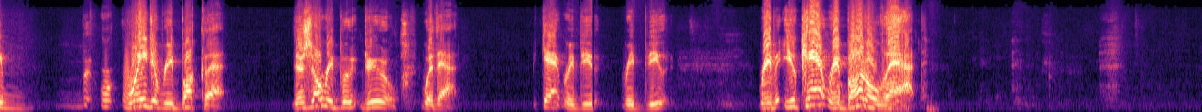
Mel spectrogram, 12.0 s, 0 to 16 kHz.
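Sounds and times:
man's voice: 7.6 - 9.4.

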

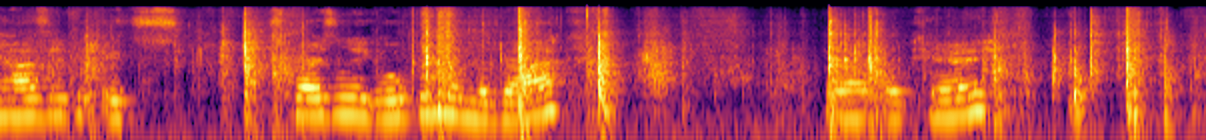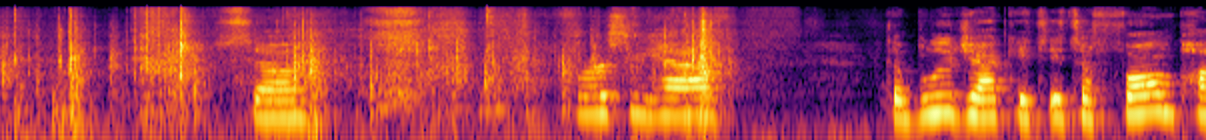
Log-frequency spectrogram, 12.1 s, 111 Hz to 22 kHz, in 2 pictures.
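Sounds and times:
paper packaging crinkling: 0.0 - 10.0.

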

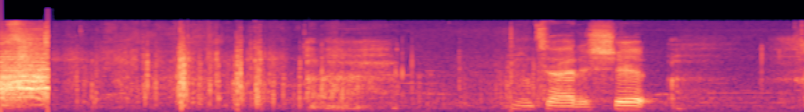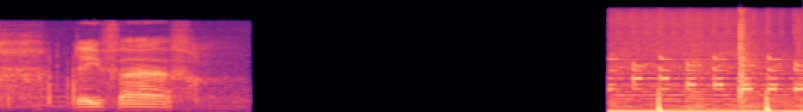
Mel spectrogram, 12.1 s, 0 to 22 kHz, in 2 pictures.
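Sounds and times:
rubbing and rustling: 0.4 - 2.6.

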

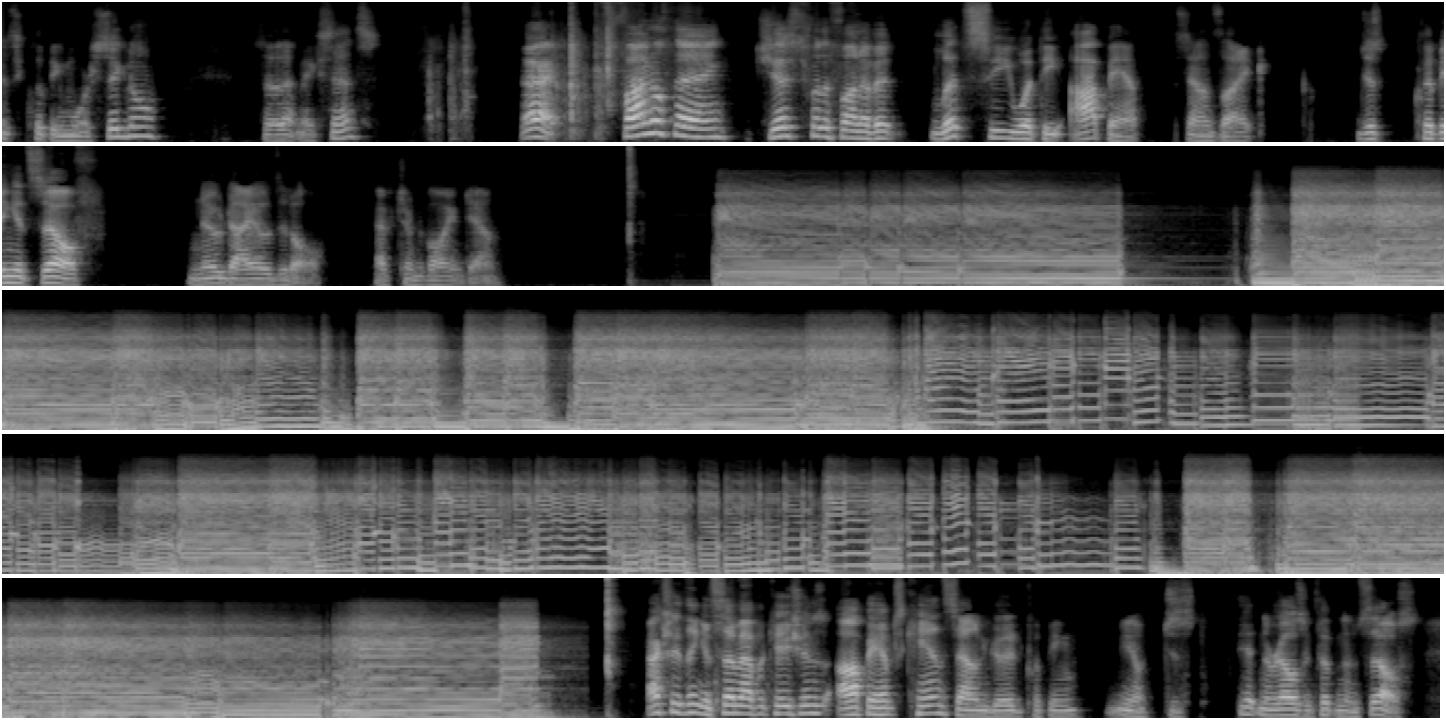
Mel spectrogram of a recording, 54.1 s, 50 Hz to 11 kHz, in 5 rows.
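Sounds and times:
distorted electric guitar: 15.9 - 47.8.

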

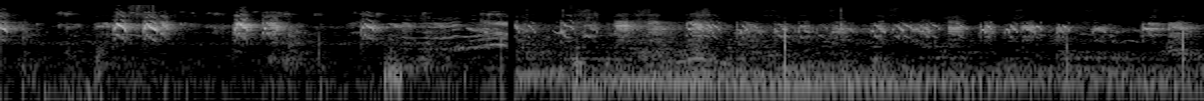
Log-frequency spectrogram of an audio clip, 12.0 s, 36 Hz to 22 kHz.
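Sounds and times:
many birds chirping: 0.0 - 12.0.

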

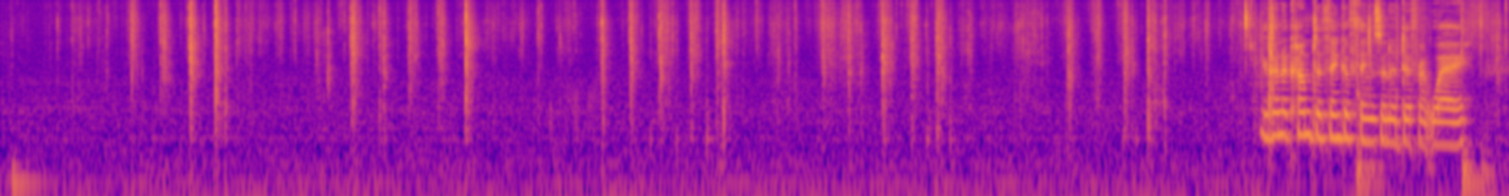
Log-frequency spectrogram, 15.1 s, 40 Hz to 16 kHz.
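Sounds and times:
cards being shuffled: 0.5 - 15.0.

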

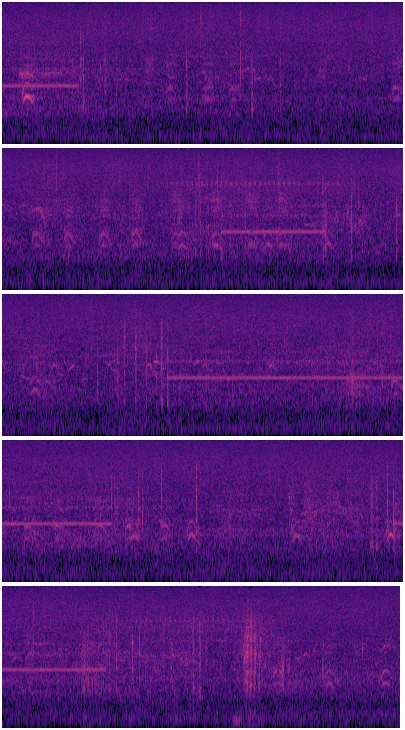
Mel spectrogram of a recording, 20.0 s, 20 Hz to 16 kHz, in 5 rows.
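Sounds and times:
short bird calls: 0.0 - 0.8, 3.9 - 17.2.

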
